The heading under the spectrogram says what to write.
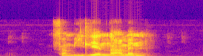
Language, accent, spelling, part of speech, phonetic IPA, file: German, Austria, Familiennamen, noun, [faˈmiːli̯ənˌnaːmən], De-at-Familiennamen.ogg
- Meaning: plural of Familienname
